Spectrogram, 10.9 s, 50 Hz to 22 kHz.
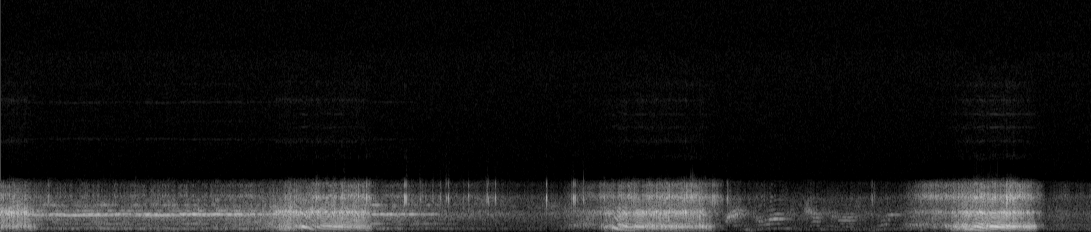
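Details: Man fallen asleep quickly after drinking: loud rattling snores about every three seconds, roughly 18 a minute, with quieter breathing between; snoring.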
